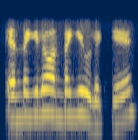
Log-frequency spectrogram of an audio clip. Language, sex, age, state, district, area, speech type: Malayalam, female, 18-30, Kerala, Wayanad, rural, conversation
